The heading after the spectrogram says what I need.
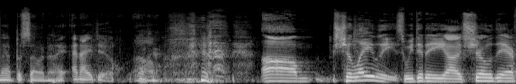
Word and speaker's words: Shillelaghs: Shillelaghs. Yes. You pronounced it actually great.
